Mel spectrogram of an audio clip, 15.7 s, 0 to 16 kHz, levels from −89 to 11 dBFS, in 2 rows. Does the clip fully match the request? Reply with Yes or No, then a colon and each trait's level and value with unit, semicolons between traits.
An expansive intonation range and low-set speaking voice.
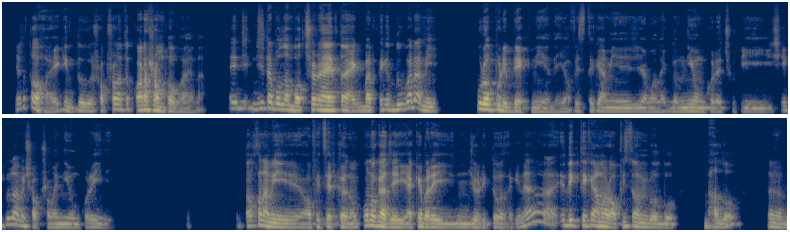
Yes: wide, 6.0 semitones; low, 125 Hz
